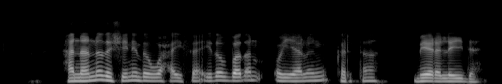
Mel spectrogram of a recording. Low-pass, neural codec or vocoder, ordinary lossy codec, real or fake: none; codec, 16 kHz, 2 kbps, X-Codec, HuBERT features, trained on LibriSpeech; none; fake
